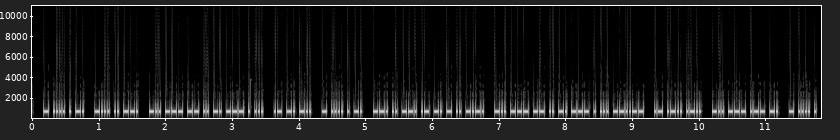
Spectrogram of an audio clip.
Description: Morse code, heard as a keyed tone, about 50 wpm, 700 Hz. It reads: THEN BIG DOMINOES AND THEN GIGANTIC DOMINOES, ALL DOWN THE
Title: A Sound Of Thunder 50wpm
